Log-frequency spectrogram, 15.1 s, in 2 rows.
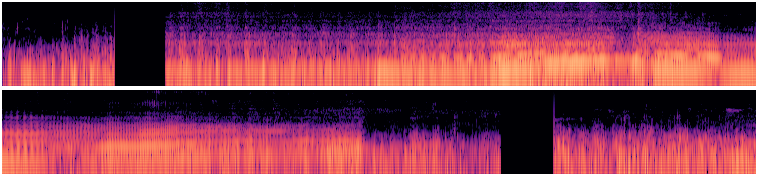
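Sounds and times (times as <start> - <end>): car engine revving: 1.6 - 12.0.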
